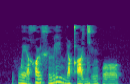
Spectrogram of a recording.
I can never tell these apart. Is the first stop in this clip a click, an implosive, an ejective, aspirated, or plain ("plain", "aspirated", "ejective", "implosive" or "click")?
ejective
